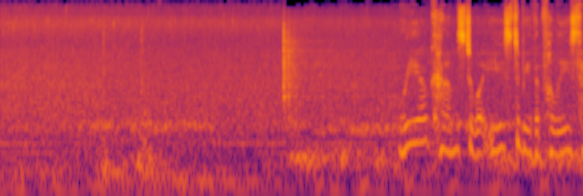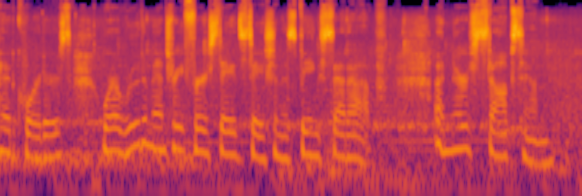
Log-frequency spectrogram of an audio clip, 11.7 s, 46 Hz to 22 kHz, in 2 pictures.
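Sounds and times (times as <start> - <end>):
heavy rain of big droplets stained with radioactive dust: 0.0 - 11.6
low rumbling backdrop: 0.0 - 11.6
loud isolated raindrop impacts: 2.7 - 4.0
speech: 4.0 - 11.6.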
